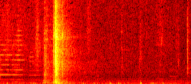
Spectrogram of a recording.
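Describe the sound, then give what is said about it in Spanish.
Cathedral doors opening onto a courtyard of orange trees during a Holy Week procession: one loud clunk is followed by a few faint knocks over a low, steady background. “Se están abriendo las puertas.”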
